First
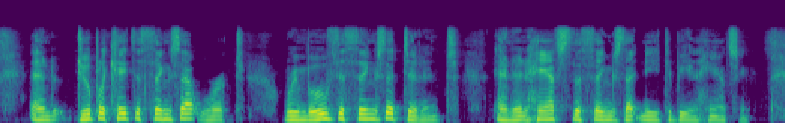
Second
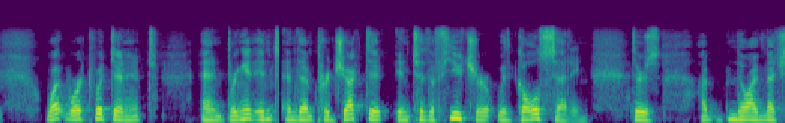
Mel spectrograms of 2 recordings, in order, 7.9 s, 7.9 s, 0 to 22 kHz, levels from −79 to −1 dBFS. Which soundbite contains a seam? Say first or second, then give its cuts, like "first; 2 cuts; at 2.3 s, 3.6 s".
second; 2 cuts; at 2.8 s, 6.3 s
